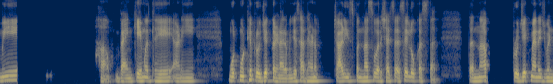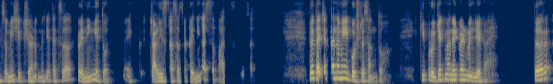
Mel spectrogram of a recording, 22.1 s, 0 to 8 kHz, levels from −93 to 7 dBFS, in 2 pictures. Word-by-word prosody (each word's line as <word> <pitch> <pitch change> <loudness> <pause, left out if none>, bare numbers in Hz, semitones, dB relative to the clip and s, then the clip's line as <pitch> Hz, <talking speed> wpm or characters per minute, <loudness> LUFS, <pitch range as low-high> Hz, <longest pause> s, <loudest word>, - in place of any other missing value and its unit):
मी 155 +4 +1 1.5
हां, - - -5 0.3
बँकेमध्ये 120 +2 +1 0.3
आणि 120 +1 -4 0.7
मोठ-मोठे 145 +4 +1
प्रोजेक्ट 135 0 +3
करणारे, 105 -2 +1
म्हणजे 110 +3 -1
साधारण 125 +1 0 0.4
40-50 125 +1 0
वर्षाचे 120 -2 0
असे 145 -2 +1
लोक 130 -2 -1
असतात, - - -6 0.7
त्यांना 125 +3 +1 0.6
प्रोजेक्ट 135 +2 +2
मॅनेजमेंटचं 125 -1 +1
मी 145 +4 -1
शिक्षण 125 -3 -5
म्हणजे 130 -1 -7
त्याचं 125 0 -5 0.2
ट्रेनिंग 125 +7 0
घेतो, 160 -4 -2 0.4
एक 120 - -15 0.4
40 125 +3 0
तासाचं - - -6
ट्रेनिंग - - -3
असतं - - -12
5 - - -8 0.3
दिवसात. 380 - -25 1.1
तर 215 - +9
त्याच्यात 210 +1 +7
त्यांना 220 0 +6
मी 220 +1 +7
एक 200 - +3
गोष्ट 150 -3 +3
सांगतो, 90 -9 -7 0.8
की 165 - -2
प्रोजेक्ट 170 +3 +2
मॅनेजमेंट 175 -1 +4
म्हणजे 130 -5 +4
काय? 125 - -13 0.9
तर, 170 +3 +7
130 Hz, 115 wpm, -24 LUFS, 120-145 Hz, 1.5 s, तर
